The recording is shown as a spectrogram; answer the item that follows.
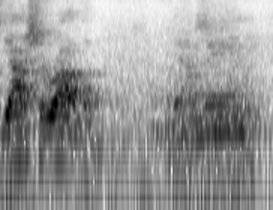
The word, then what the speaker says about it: Israel: Okay, so and that's pronounced Yasharala.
